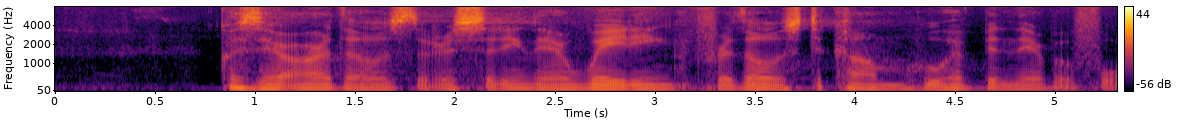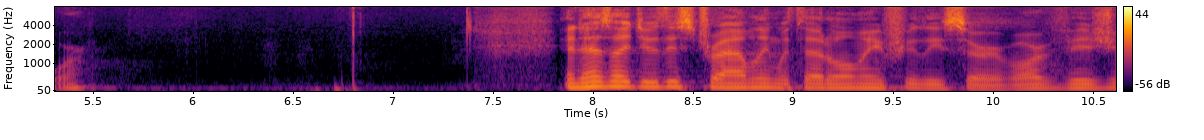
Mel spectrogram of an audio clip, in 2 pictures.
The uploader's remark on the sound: Delivered at First Congregational Church of Oakland, CA.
